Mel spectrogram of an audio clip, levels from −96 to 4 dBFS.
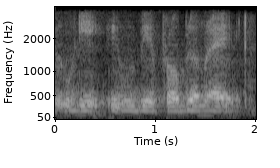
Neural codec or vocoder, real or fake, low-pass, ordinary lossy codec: vocoder, 44.1 kHz, 128 mel bands, Pupu-Vocoder; fake; 3.6 kHz; none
